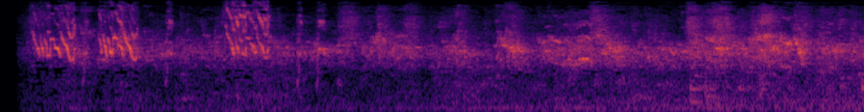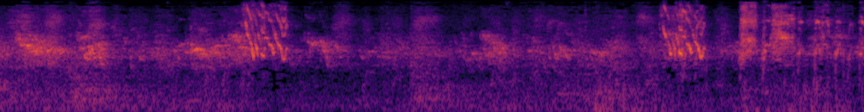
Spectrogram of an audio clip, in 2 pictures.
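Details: Budgerigars chattering continuously, with dense warbling chirps and squawks overlapping throughout and a few louder sharp calls near the start and end.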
